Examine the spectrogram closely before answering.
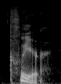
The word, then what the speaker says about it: Xlear: It's Xlear that's X L E A R pronounced clear.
